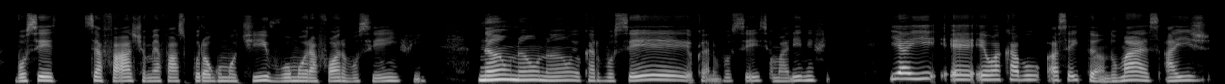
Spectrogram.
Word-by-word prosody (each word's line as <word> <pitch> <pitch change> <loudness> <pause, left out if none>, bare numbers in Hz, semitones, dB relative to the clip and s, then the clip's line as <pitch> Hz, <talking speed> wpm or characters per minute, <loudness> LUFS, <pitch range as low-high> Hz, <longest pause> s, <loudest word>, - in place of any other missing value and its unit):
você 175 +2 +2 0.3
se - - -3
afasta, 170 0 +1
eu 155 - -7
me 160 - -4
afasto 160 0 -3
por 165 -1 -4
algum 160 +1 -1
motivo, 165 +1 -2
vou 160 +2 -1
morar 165 -2 0
fora, 160 +2 -1
você, 150 0 -9
enfim", 170 0 -7 0.5
"Não, 210 +3 +8
não, 205 -1 +4
não, 190 +1 0
eu 180 - -4
quero 175 -2 -6
você, 195 +5 +1
eu - - -9
quero - - -9
você 160 +1 -9
e 180 - -8
seu 150 -3 -14
marido", 180 +6 -3
enfim. 195 0 -8 0.6
E 265 - +3
aí, 265 +3 +3 0.2
eh, 220 -1 +2
eu 215 0 +2
acabo 210 -1 0
aceitando, 195 -7 -3
mas 190 -1 +2
aí 180 +3 -1
j 190 +3 -12
180 Hz, 175 wpm, -24 LUFS, 165-205 Hz, 0.6 s, Não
